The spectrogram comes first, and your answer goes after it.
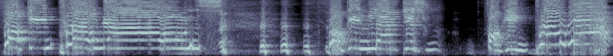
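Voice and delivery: put-on ranting shout, high, very slow, pronouns stretched. Retelling a British man's rant, retelling a man's shouting. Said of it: "I'm gonna shout right now".

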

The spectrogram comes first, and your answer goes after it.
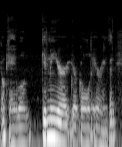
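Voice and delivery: ordinary talk

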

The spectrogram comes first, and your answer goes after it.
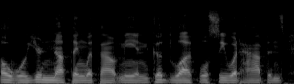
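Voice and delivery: ordinary talk

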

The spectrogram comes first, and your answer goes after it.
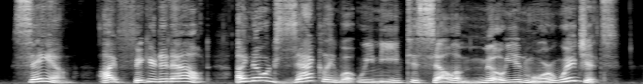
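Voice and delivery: eager, animated, excited, high and swooping. Reading a sales manager's line to Sam: excited voice. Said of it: "In an excited voice".

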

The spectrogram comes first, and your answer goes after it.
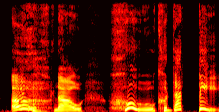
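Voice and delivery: startled, surprised tone. A narrator reads the queen's reaction to someone at the front door, surprised. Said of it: "Asked the queen in surprise".

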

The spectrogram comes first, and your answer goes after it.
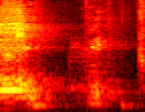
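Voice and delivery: high, loud, thrilled gushing excitement. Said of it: "Neve just gets so excited".

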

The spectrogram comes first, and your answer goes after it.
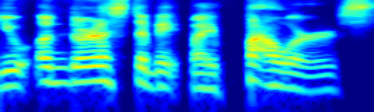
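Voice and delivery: put-on crazy vampire accent. Retelling what Dracula says in the film: crazy Dracula accent. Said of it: "that crazy accent by Judd Hirsch".

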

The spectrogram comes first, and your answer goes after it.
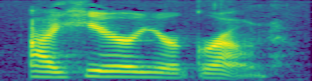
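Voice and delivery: hushed whispering. Retelling hearing god speak while sitting in the car: imitating a whisper. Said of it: "he whispers".

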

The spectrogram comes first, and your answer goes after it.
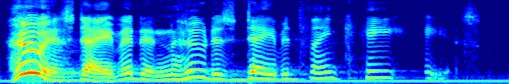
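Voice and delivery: loud, scornful, sneering tone. Retelling how a man sneered at someone and asked about David: mock-sneering question. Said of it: "he sneered at him and he asked".

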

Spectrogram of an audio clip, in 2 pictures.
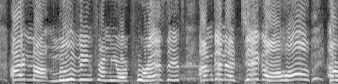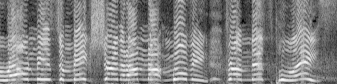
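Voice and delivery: high, loud, tearful pleading.

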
